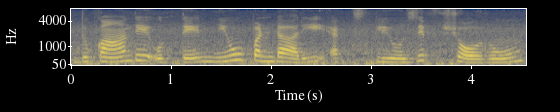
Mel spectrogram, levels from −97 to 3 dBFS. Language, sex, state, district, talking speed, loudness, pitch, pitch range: Punjabi, female, Punjab, Pathankot, 105 wpm, -17 LUFS, 225 Hz, 195-270 Hz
